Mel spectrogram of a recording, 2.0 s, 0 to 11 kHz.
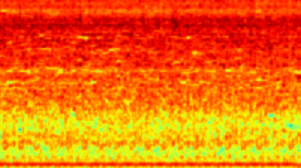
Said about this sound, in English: It's a radial, right? Radial engine? I think. About 14 of them?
